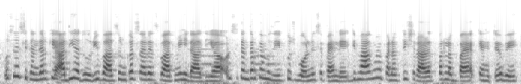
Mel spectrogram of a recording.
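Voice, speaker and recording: Female novel narrator, high-pitched, steady reading, faint hiss. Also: fairly quick, highs cut off. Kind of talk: reading a romance novel aloud.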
